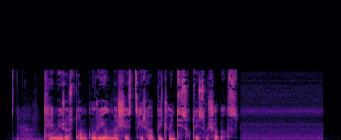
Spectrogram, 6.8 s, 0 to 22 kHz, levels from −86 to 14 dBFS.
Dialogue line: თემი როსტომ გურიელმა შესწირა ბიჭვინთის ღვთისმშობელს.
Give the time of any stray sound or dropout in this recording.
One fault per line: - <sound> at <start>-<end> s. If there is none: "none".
none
